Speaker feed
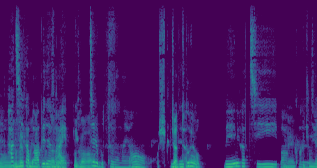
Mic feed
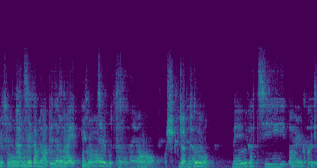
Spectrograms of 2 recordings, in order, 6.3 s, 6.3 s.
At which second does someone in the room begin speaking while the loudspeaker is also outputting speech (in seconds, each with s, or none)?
none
